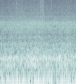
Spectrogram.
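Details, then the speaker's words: Right-hand-drive Jeep Cherokee cruising on pavement on choppy lug tires fitted to custom wheels: a loud, low, steady road drone with no knocks or grinding. Tire noise from the aggressive lugs, not a fault. "I hear a lot of tire noise in this. Those choppy, those luggy tires on those custom wheels are a little loud in this one, if you can hear that."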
